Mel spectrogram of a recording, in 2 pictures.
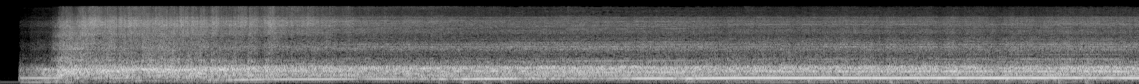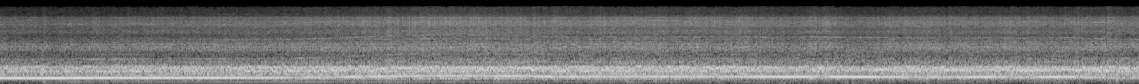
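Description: A 1500 W high-speed blender's motor running flat out on frozen banana and blueberries: a loud, steady whine that starts about half a second in, rises in pitch over the first several seconds and lifts briefly around the middle. The motor is struggling with the thick frozen mix, which sticks and does not turn over, so only the blueberries get crushed.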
